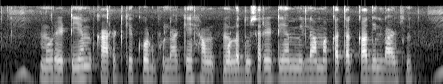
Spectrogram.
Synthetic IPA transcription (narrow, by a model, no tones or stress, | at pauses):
moːɾeːʈijemkaːɾəʈkekoːʈbʱʊlakeɦɛmoːlad̪uːsəɾeːʈijemːɪlamãkɐt̪əkːad̪ɪnlaːɡʱĩː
